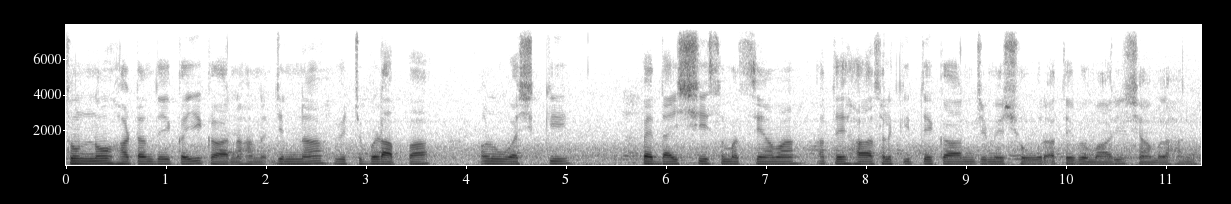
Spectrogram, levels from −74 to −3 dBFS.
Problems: none marked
